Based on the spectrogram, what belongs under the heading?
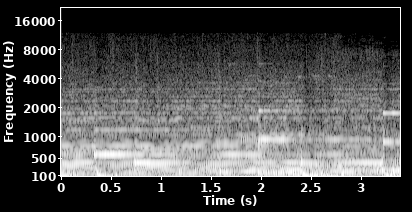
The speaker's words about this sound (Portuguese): Imagine sentir o mundo da mesma forma que Pixel. Você poderia ouvir e sentir o cheiro de uma tempestade muito antes dela chegar.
